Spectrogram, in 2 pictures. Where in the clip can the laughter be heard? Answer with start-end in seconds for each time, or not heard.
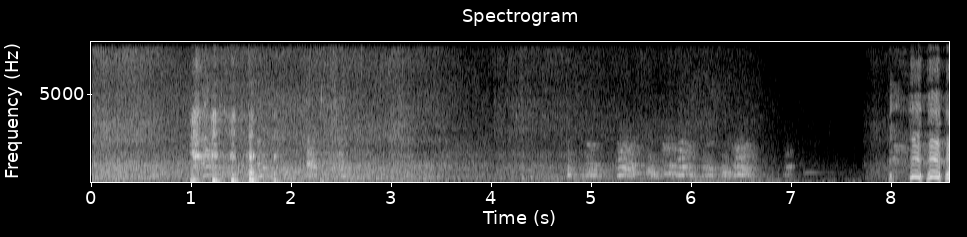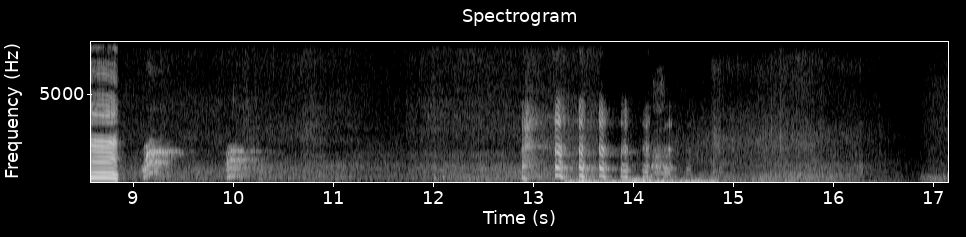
0.9-2.4, 8.0-8.8, 12.8-14.4.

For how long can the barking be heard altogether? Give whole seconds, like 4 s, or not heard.
7 s.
